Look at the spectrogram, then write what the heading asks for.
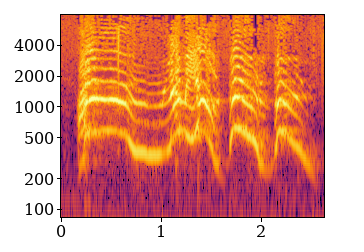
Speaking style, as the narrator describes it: he howls

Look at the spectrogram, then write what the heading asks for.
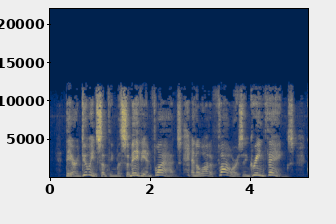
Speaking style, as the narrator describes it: cried in excitement

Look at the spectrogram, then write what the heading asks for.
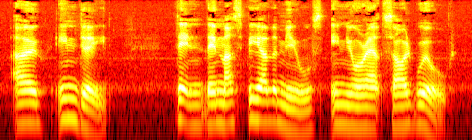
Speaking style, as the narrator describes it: said the tiger, yawning sleepily

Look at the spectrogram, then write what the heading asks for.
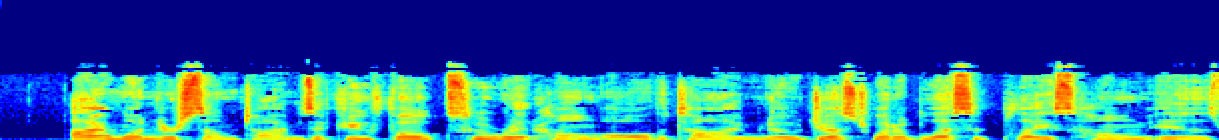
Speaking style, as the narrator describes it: replied Jenny

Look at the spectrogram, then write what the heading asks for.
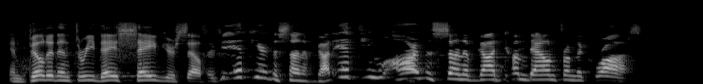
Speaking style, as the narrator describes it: mocking

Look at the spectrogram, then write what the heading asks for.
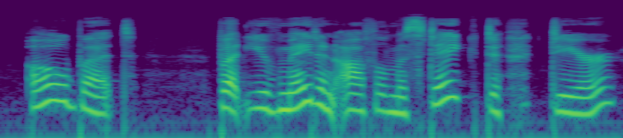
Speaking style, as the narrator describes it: faltered

